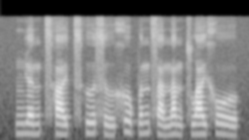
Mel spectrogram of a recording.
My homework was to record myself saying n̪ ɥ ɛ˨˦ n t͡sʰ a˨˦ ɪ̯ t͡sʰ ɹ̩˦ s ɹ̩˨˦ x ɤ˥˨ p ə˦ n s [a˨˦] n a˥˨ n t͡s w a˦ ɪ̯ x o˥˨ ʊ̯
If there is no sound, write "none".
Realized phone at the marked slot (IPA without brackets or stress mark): a˨˦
